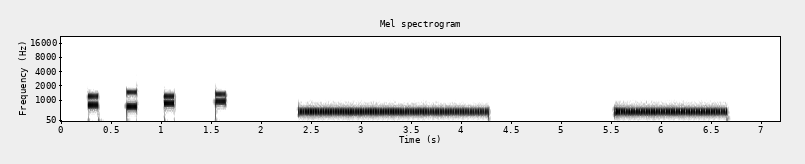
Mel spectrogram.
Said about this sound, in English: we're going to dial her number right now and try and get your second date update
